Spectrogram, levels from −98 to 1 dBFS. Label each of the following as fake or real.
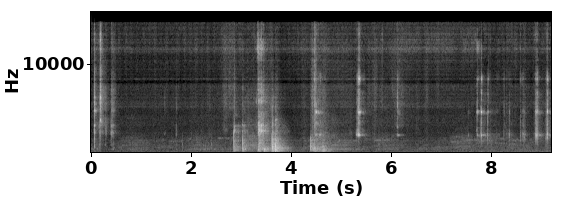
fake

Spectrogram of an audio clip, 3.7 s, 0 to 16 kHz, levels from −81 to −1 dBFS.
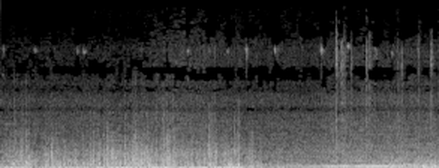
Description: real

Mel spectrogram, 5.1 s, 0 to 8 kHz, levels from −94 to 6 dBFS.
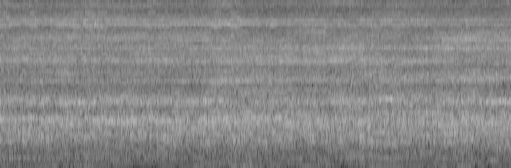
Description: fake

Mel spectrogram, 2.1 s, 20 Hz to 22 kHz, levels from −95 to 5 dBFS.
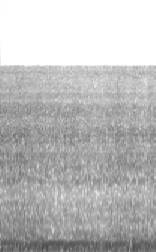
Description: fake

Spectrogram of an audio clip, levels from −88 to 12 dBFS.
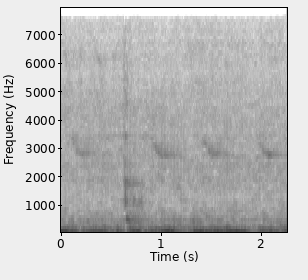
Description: fake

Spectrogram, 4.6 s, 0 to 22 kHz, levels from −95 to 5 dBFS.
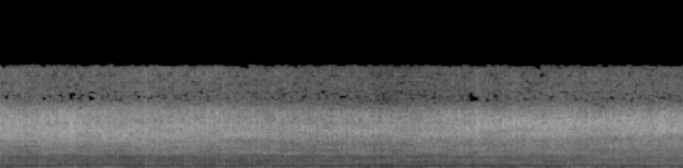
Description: fake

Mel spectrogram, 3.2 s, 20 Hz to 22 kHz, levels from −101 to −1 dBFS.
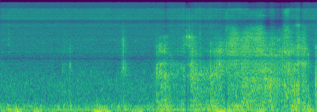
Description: fake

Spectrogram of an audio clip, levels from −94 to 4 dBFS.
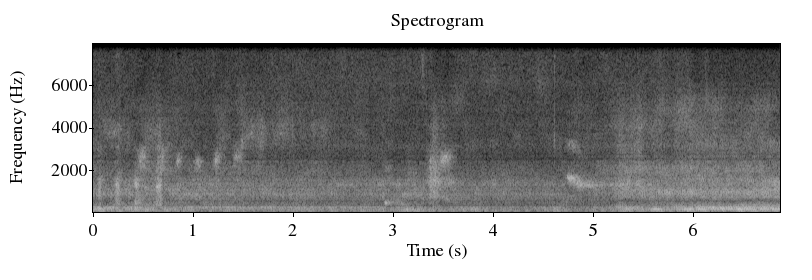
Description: fake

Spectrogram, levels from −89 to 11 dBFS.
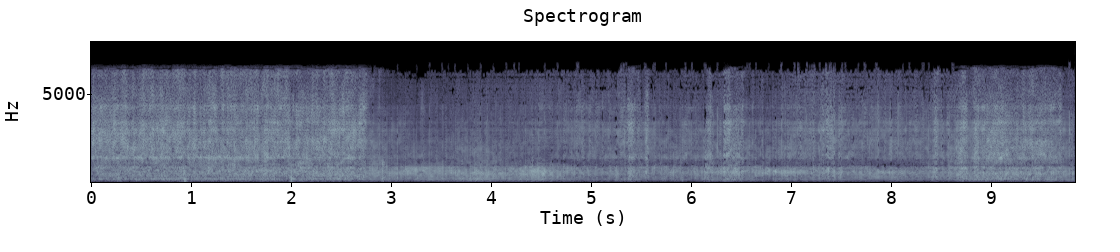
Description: fake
